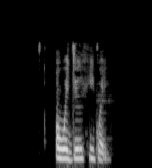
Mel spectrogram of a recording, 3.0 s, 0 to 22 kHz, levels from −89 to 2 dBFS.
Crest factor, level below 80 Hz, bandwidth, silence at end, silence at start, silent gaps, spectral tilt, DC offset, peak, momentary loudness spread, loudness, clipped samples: 18 dB; -68 dBFS; 7.8 kHz; 0.95 s; 1.1 s; none; -5.5 dB/octave; under 0.1%; -4 dBFS; 10 LU; -19 LUFS; under 0.1%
